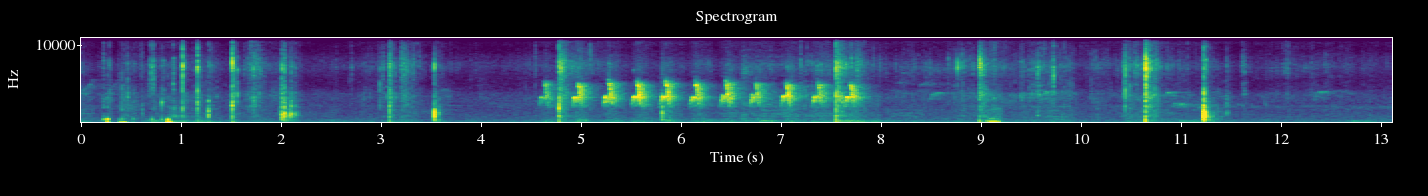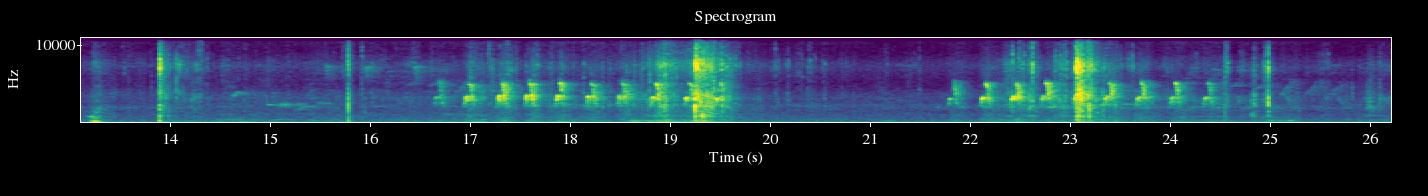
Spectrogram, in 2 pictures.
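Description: A bird calling in three runs of about ten quick, evenly repeated high chirps. Between the runs there are short clicks and rustles of chilli-plant leaves and stems as the ripe pods are picked by hand.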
